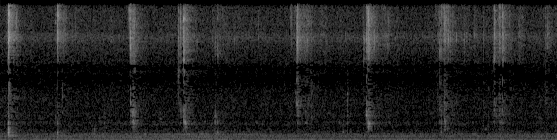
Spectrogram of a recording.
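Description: Faint chewing on a bite of fried chicken sandwich: soft, irregular mouth clicks about once a second over a steady low hum.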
